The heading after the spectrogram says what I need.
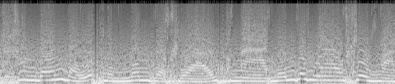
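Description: From start to finish the sound is a loud, harsh roar, and quiet passages blast as hard as loud ones. This is likely signed and unsigned mixed up in 8-bit samples. The flipped top bit turns every zero crossing into a full-range jump.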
